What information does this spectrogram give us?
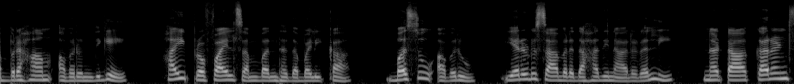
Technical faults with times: none

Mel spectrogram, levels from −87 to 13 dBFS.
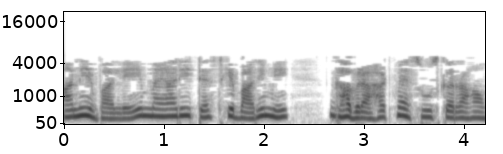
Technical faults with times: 0.00-4.22 MP3 compression
3.72 dropped samples

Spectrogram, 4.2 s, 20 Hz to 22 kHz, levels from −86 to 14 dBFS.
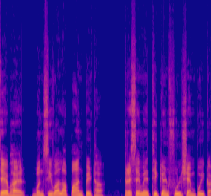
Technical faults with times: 0.44-4.21 word clock ticks

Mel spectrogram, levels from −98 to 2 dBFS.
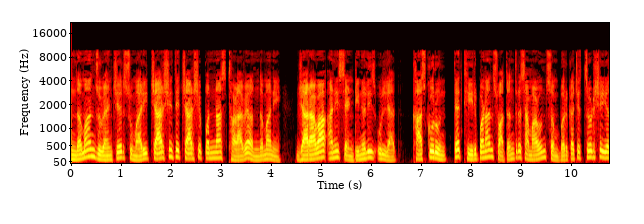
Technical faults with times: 0.00-10.77 AAC compression

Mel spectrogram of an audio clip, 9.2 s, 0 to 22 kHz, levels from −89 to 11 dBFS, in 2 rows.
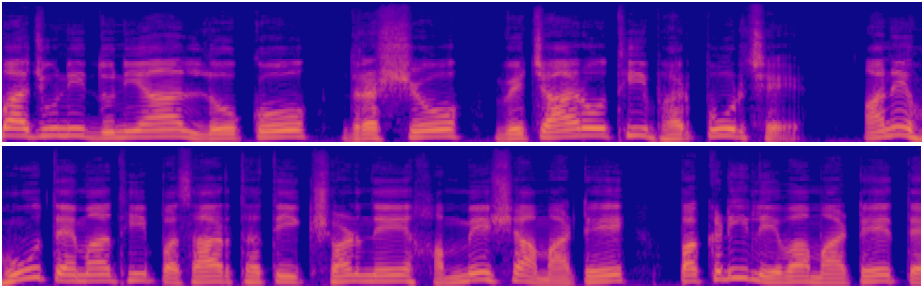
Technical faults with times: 0.00-9.20 generation loss

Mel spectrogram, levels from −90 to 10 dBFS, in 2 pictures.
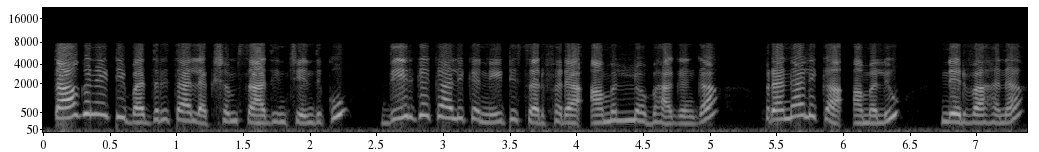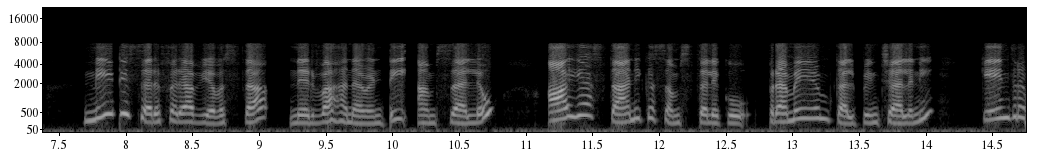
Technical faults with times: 0.00-14.76 4-bit ADPCM compression

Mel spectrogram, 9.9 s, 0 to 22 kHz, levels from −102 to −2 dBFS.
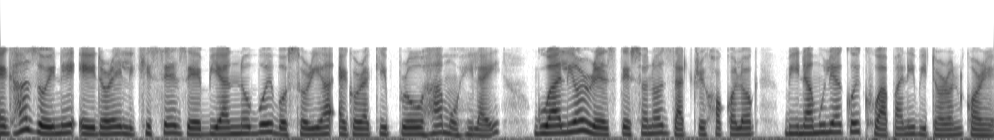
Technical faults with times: none

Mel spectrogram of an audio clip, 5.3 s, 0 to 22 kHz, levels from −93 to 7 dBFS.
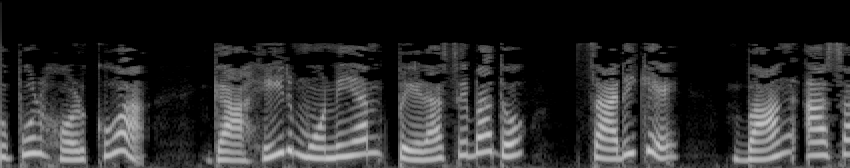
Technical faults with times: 0.00-5.32 low-bitrate audio saved at a high bitrate

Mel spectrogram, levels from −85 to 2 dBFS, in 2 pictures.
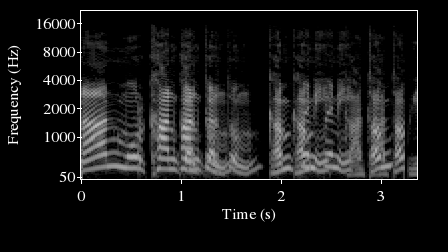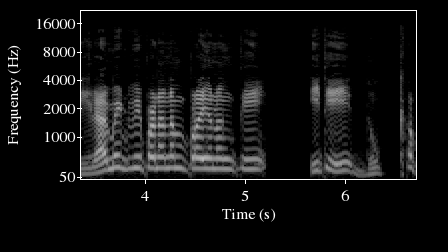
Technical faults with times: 0.99-3.23 doubled audio track

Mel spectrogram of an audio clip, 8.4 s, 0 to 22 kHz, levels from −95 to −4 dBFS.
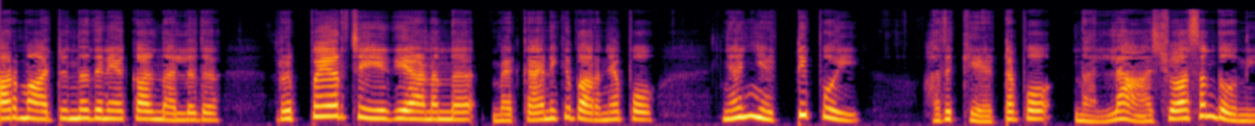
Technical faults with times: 0.00-8.37 low-delay AAC compression

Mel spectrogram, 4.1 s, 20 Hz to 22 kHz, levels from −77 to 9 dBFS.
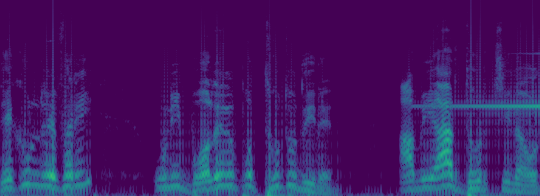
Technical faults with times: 0.00-4.05 block size mismatch (padded)
3.07-4.05 loudspeaker feedback squeal

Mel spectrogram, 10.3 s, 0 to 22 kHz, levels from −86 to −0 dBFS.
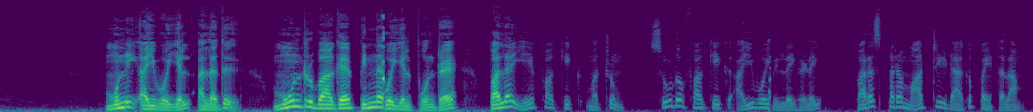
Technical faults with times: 3.81-3.86 damaged data in a compressed stream
4.91-5.37 zipper noise
7.67-7.72 damaged data in a compressed stream
9.88-9.93 damaged data in a compressed stream

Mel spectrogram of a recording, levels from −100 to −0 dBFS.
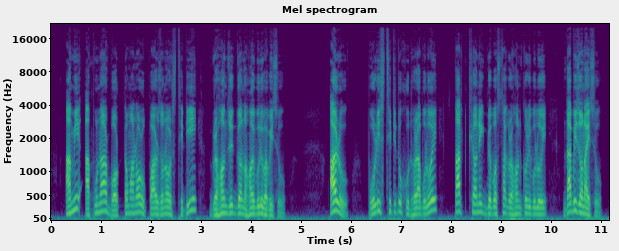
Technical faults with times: none

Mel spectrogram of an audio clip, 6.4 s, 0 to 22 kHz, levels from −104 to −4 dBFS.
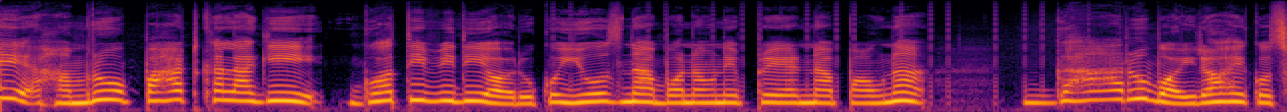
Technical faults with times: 2.75-5.44 GSM signalling bursts

